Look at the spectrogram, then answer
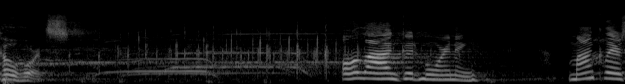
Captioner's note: cheers; applause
